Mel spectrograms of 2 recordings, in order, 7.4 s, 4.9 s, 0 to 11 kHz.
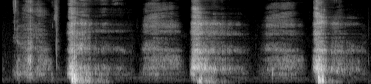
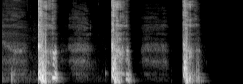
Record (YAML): exhalation_length: 7.4 s
exhalation_amplitude: 30787
exhalation_signal_mean_std_ratio: 0.3
three_cough_length: 4.9 s
three_cough_amplitude: 32768
three_cough_signal_mean_std_ratio: 0.28
survey_phase: alpha (2021-03-01 to 2021-08-12)
age: 45-64
gender: Female
wearing_mask: 'No'
symptom_none: true
smoker_status: Current smoker (11 or more cigarettes per day)
respiratory_condition_asthma: false
respiratory_condition_other: false
recruitment_source: REACT
submission_delay: 4 days
covid_test_result: Negative
covid_test_method: RT-qPCR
